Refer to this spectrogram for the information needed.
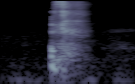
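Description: One sharp sneeze bursts out, loud and breathy, then fades quickly back to quiet with no talking around it.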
